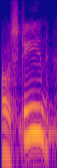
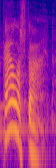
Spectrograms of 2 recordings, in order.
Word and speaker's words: Palestine: talk about Palestine now if you're from Ohio you would pronounce that Palestine but it's Palestine Palestine is the setting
